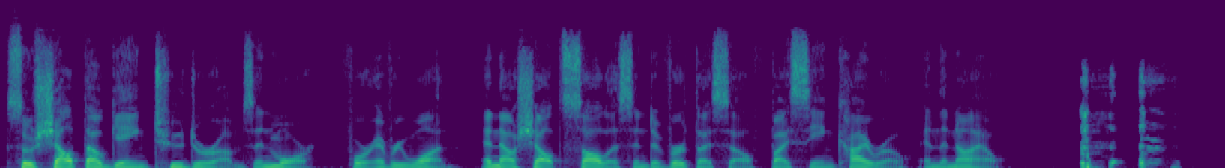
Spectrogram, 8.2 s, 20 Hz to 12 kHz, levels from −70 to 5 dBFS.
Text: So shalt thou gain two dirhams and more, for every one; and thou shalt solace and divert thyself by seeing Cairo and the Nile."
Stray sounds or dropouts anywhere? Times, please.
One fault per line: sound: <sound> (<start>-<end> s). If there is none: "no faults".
sound: cough (7.2-7.9 s)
